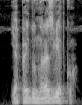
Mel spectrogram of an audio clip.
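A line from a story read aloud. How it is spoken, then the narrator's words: Plain. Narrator (Russian): сказал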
